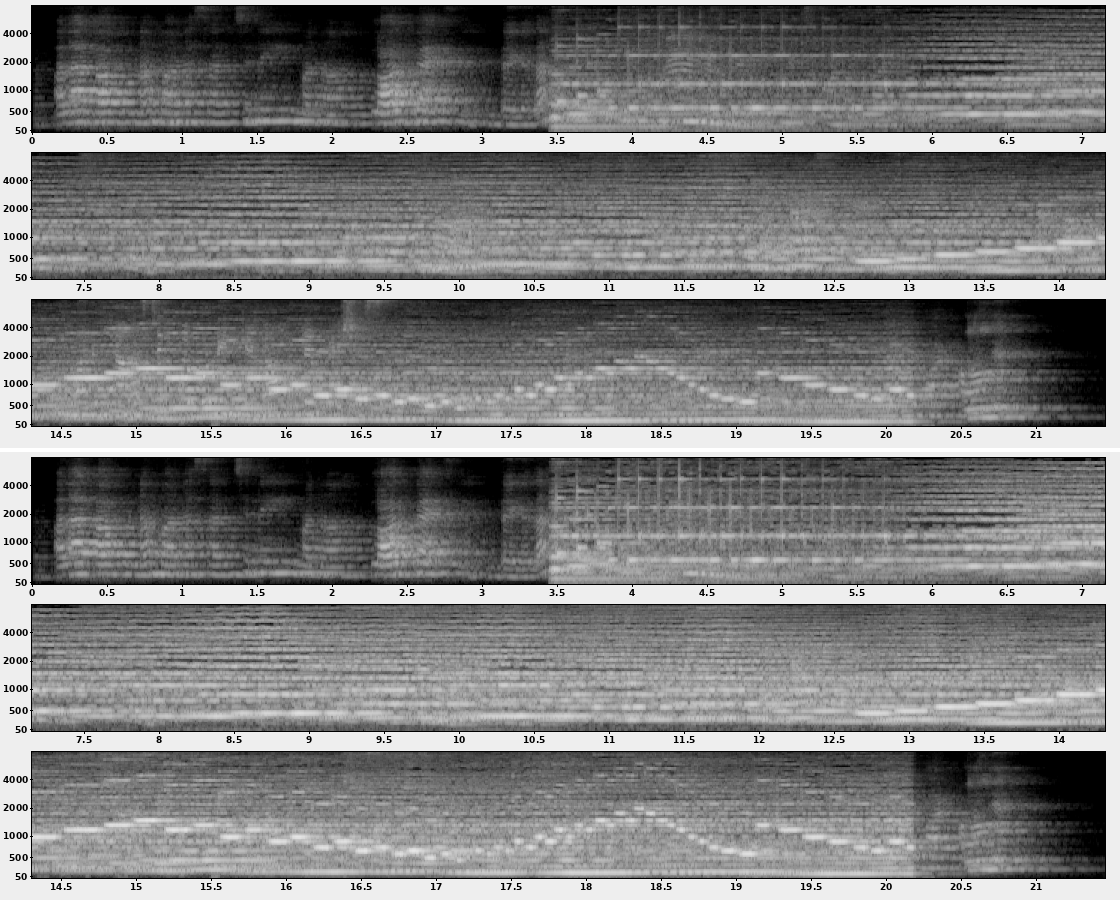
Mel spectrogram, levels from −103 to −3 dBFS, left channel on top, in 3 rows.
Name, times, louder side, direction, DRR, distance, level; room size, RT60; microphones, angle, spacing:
voice 1, 0.1-3.5 3.9-4.2 4.4-6.1 6.5-8.0 8.5-10.8 11.4-13.2 13.7-15.0 17.3-19.6 19.9-20.8, right 1 dB, 20° right, 0 dB, 3.6 m, -43 dB
sound 1, 3.4-20.2, right 7 dB, 50° right, 0.4 m, -25 dB
voice 2, 4.2-4.8 9.7-10.2 11.9-12.2 14.4-16.8 20.5-20.8, left 1 dB, 15° left, 2 dB, 2.0 m, -38 dB
20.5 x 10.0 x 4.2 m, 0.79 s
head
